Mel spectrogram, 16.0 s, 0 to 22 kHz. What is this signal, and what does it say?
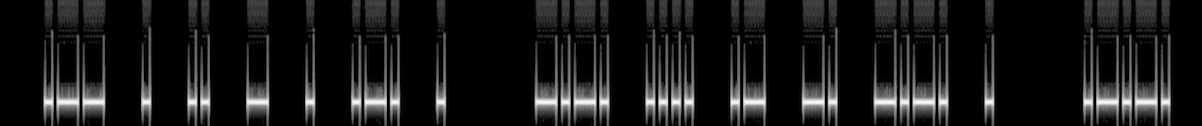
Morse code, heard as a keyed tone, about 14 wpm, spaced as for 10 wpm, 680 Hz. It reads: WEITERE CHANCE <AR>
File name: Morsekurs / Witze / Witz 06. Dezember 2022 50 F70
